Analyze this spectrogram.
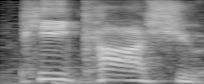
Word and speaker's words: Pikachu: written is it thega oh it's piku Pikachu okay that makes sense I've been saying it wrong I apologize it'll be Pikachu from now on I apprec I appreciate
